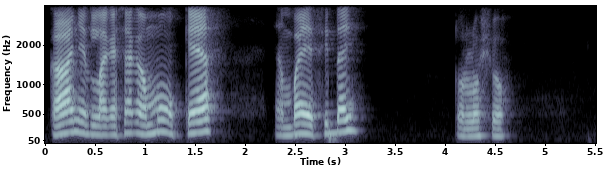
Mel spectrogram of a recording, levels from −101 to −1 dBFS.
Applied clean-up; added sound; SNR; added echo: none; none; none; none.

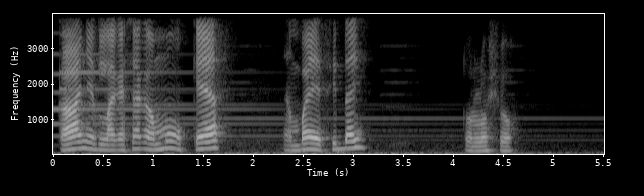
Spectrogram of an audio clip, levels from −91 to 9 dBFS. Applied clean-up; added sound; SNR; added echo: none; Sliding door + Doorbell; 16 dB; none.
